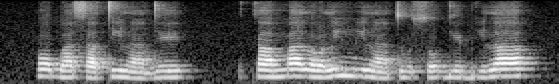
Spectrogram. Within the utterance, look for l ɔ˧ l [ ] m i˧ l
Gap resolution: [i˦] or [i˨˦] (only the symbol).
i˦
